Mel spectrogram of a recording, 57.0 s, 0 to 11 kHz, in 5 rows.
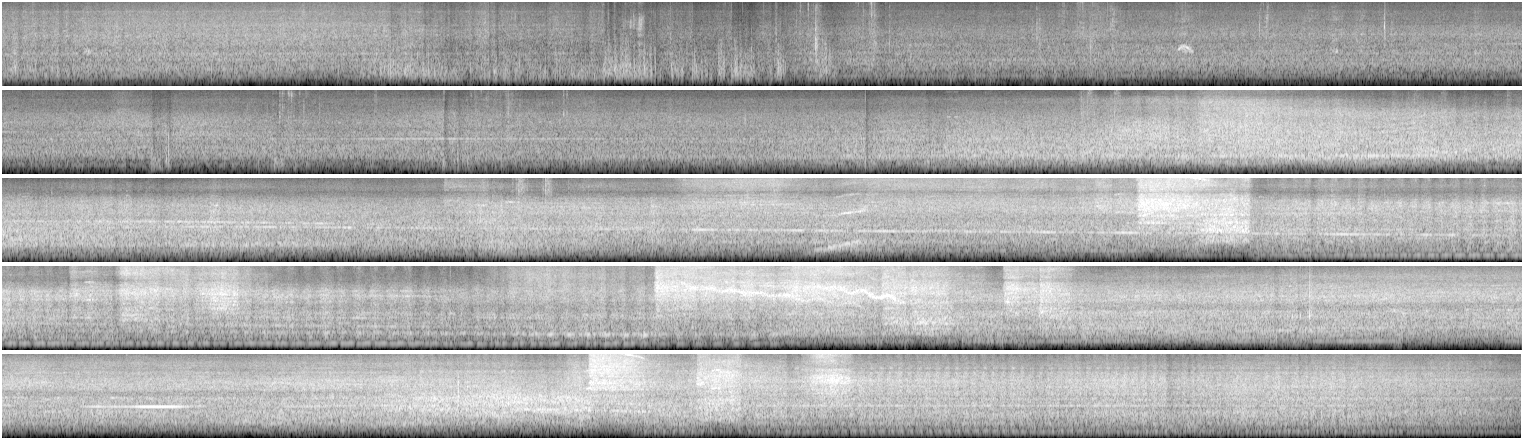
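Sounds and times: diesel locomotive engines humming: 0:00.0 - 0:56.9
thin squealing tone: 0:27.8 - 0:32.0, 0:46.0 - 0:47.2.

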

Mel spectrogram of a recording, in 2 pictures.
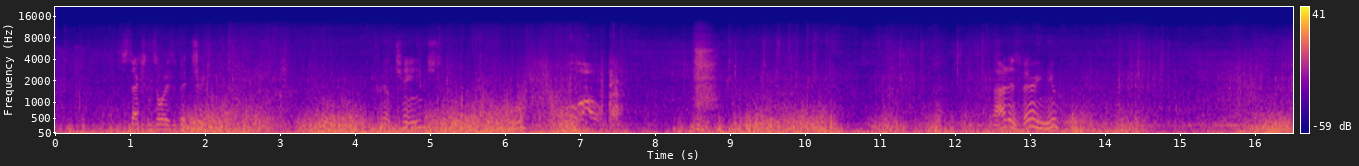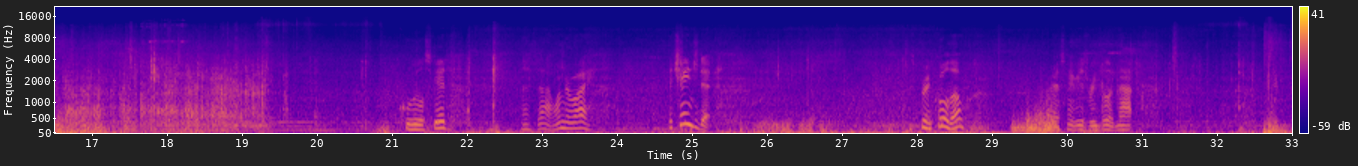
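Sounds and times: bike rattling over bumps: 0:00.0 - 0:33.0
bike tyres on dirt: 0:00.0 - 0:33.0
wind buffeting microphone: 0:00.0 - 0:33.0.

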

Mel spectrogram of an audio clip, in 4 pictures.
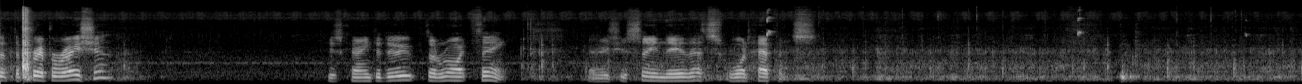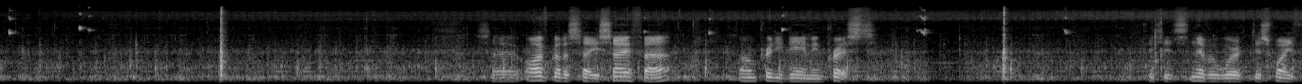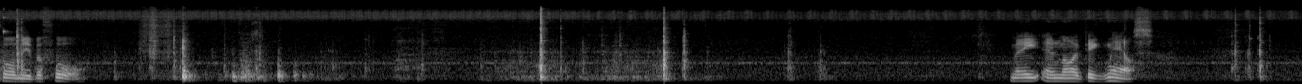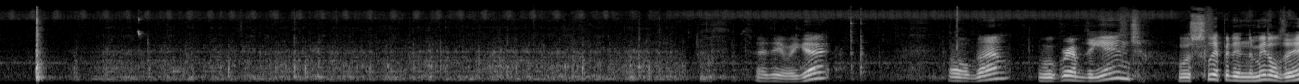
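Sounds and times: yarn winder whirring: 0:00.0 - 0:34.6, 0:36.1 - 0:52.0
short high squeaks: 0:06.8 - 0:26.5, 0:39.8 - 0:46.9.

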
